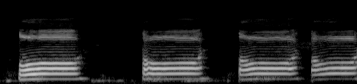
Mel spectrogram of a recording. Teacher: kalau huruf to dia terkepung tapi dia tetap harus ke depan suaranya, bukan berarti dia ke dalam.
